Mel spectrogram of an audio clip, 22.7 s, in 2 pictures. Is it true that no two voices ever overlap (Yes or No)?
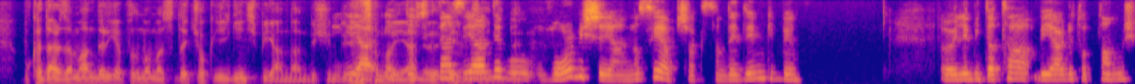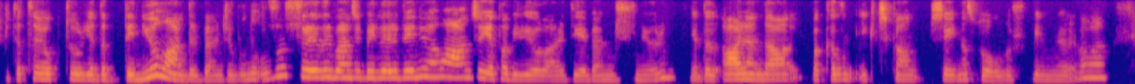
No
